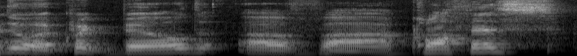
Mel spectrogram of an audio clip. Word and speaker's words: Klothys: a quick build of cloth this cloth this is how it's pronounced for selection - and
